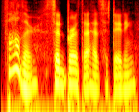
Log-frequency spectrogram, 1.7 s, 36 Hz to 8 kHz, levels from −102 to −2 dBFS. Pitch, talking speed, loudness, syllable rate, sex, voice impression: 140 Hz, 135 wpm, -20 LUFS, 5.4 syllables/s, female, feminine, adult-like, tensed, bright, soft, slightly nasal, intellectual, calm, friendly, reassuring, elegant, lively, slightly kind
